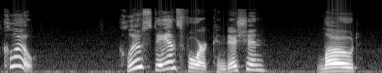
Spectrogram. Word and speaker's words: CLU: A simple way to remember the 4 steps is C, L, W, E, pronounced CLU.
